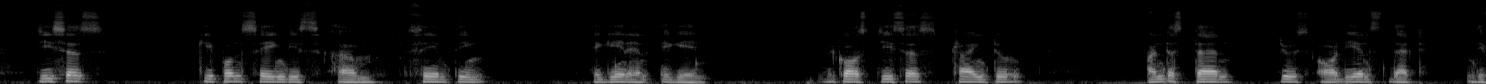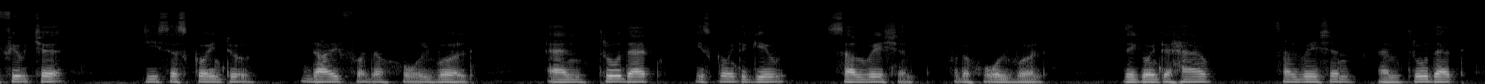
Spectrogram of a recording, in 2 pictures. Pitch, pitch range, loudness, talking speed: 115 Hz, 95-120 Hz, -32 LUFS, 100 wpm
